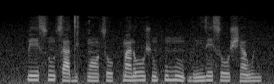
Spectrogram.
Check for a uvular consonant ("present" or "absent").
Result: absent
